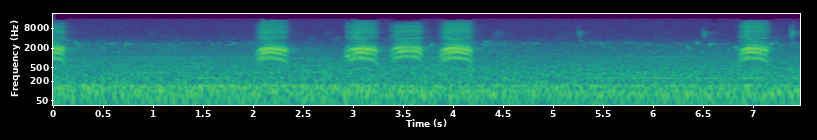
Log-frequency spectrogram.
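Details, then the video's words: House crow cawing in an irregular series: one caw, a tight run of three harsh notes, then one more after a pause, with a low rumbling hum beneath. "House Crow (Corvus splendens) Sounds"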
